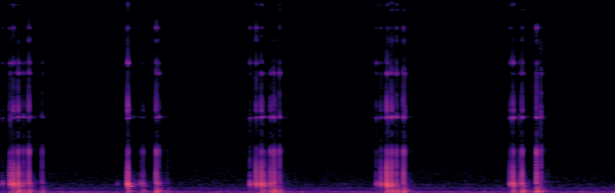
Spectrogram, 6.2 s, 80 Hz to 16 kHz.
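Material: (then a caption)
Glass. A small hexagonal glass jar with a black lid, apparently filled with pale honey, is held in both hands and tapped and scratched on its glass sides with short fingernails and fingertips. Bright, clicky clinks come in short bursts spaced about a second apart, each with a brief glassy ring around 690 Hz over a soft, low rustling background.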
